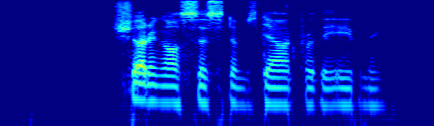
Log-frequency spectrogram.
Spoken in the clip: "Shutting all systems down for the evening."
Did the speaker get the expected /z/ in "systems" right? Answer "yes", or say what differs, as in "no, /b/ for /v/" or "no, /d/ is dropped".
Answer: yes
